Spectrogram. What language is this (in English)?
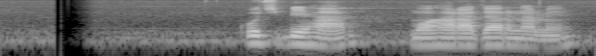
Bangla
